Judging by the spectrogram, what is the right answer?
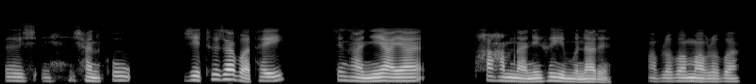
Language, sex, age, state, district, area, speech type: Bodo, female, 45-60, Assam, Baksa, rural, spontaneous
